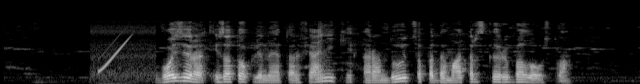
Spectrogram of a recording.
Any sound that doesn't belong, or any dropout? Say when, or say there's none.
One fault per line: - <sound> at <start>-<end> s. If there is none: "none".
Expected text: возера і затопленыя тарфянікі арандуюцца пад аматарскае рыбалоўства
- chirp at 1.0-1.4 s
